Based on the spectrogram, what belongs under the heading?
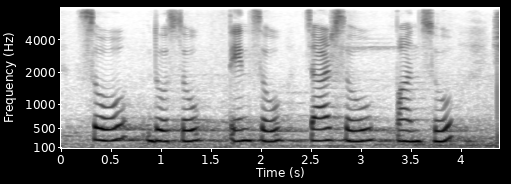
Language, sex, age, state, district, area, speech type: Punjabi, female, 18-30, Punjab, Tarn Taran, urban, spontaneous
